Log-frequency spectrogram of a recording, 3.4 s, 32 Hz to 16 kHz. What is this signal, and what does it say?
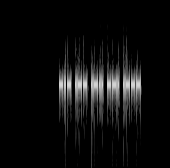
Morse code, heard as a keyed tone, about 44 wpm, 690 Hz. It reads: KWLGJ
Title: Code Groups - 5 Letters - 45wpm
